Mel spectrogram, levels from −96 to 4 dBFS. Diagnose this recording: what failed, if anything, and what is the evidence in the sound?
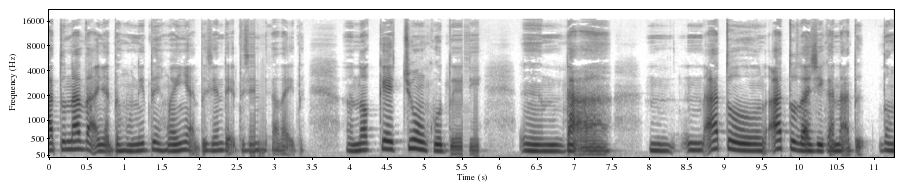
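Robotic sound from repeated short buffers appears twice in the speech, from 2.69 to 2.99 s and from 5.44 to 5.74 s. Each stretch becomes a rigid, metallic 50 Hz buzz that roughly tracks the speech, with most of the real audio missing. The likely failure is at the driver or buffer stage: audio arrived too slowly, so the last block, which fits about 20 ms, was replayed and imposed that fixed pitch.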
